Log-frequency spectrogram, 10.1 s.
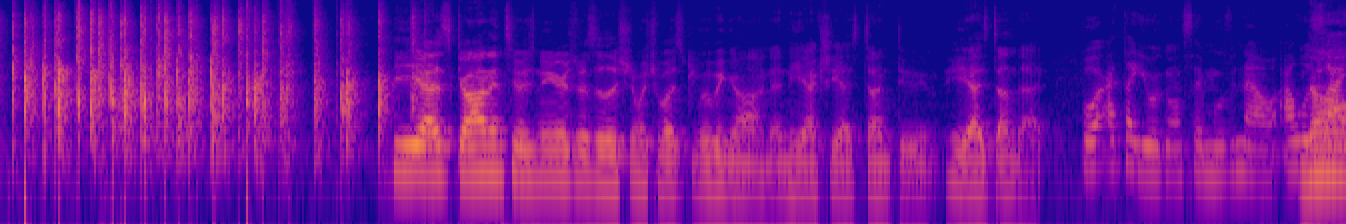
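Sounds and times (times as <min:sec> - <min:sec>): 
people clapping: 0:00.0 - 0:03.4
speech: 0:02.9 - 0:10.0.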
